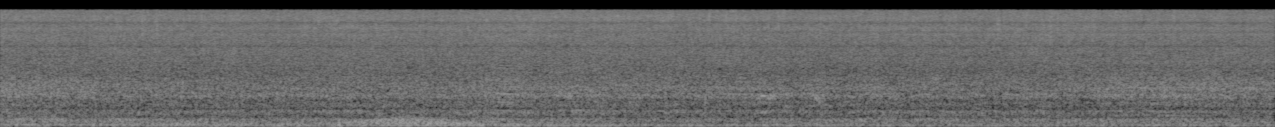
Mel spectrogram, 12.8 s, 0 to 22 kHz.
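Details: Honey bees collecting honey at an apiary on 20 July: a low, steady, droning hum of many wingbeats that holds throughout, under broad hissing background noise.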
